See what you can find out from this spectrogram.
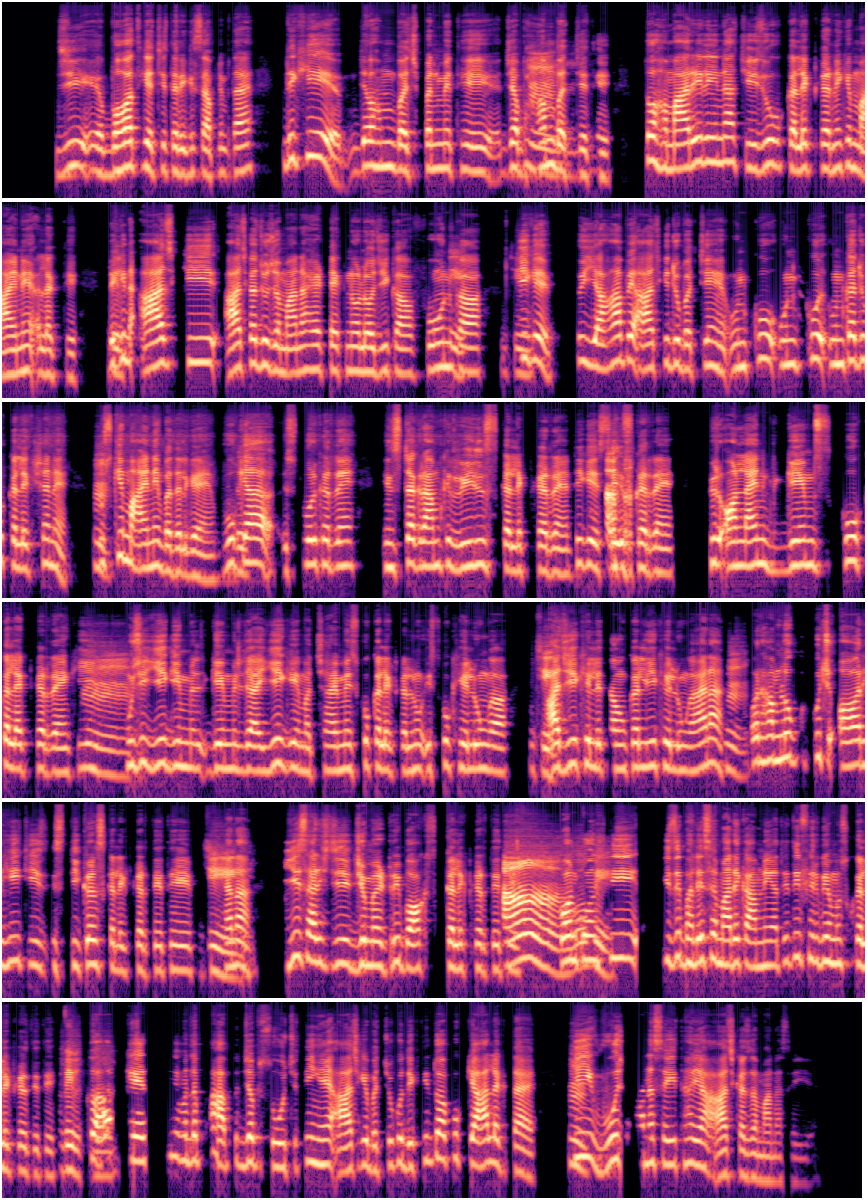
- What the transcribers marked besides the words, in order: in English: "कलेक्ट"; in English: "टेक्नोलॉजी"; in English: "कलेक्शन"; in English: "स्क्रॉल"; in English: "रील्स कलेक्ट"; laughing while speaking: "सेव"; in English: "सेव"; chuckle; in English: "ग गेम्स"; in English: "कलेक्ट"; in English: "गेम"; in English: "गेम"; in English: "गेम"; in English: "कलेक्ट"; in English: "स्टिकर्स कलेक्ट"; in English: "कलेक्ट"; in English: "कलेक्ट"
- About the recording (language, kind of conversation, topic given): Hindi, podcast, बचपन में आपको किस तरह के संग्रह पर सबसे ज़्यादा गर्व होता था?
